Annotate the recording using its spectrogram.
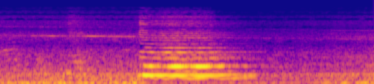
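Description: A locomotive horn blares loudly for a moment.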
